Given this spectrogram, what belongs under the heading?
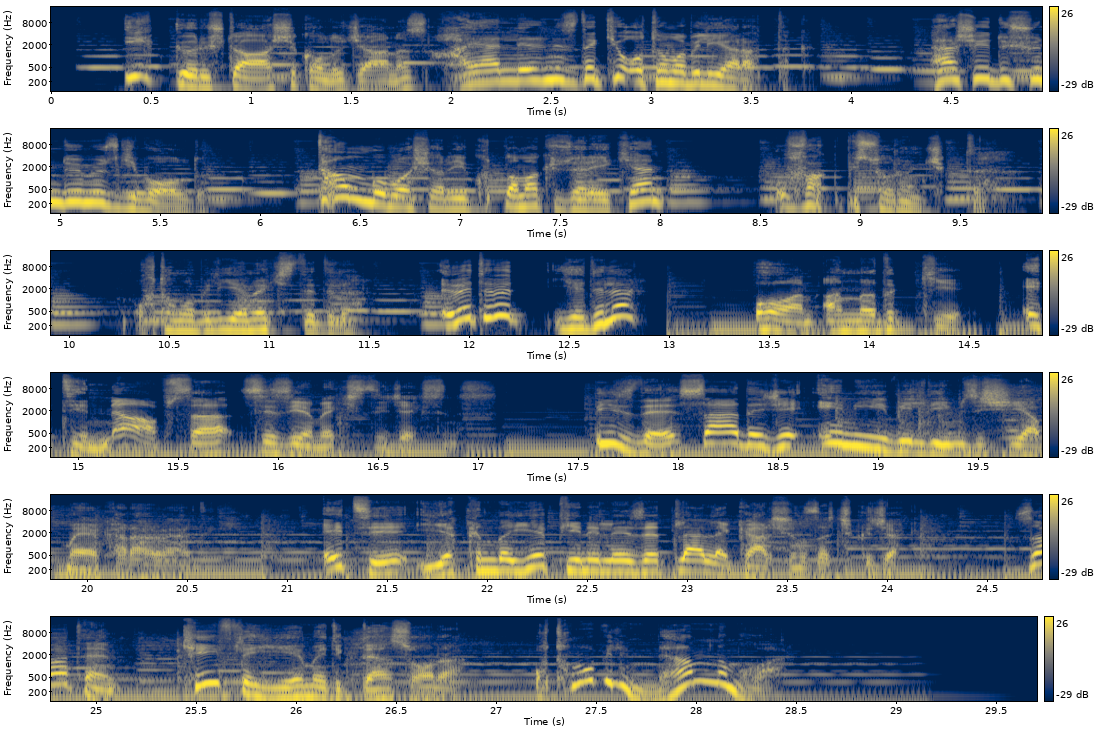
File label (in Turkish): neseli esprili, seslendirme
